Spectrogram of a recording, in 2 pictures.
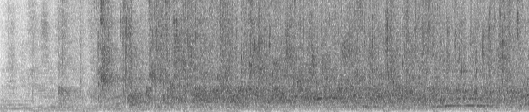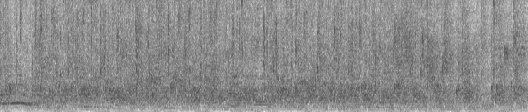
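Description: Audience applauding, swelling up over the first second and then holding steady, with background music underneath.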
